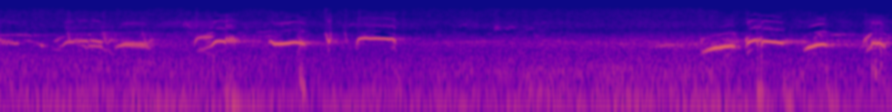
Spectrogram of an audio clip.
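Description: Bird calls: quick runs of short, high chirps and whistled notes that hook up and down in pitch, a burst over the first two seconds and another near the end.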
